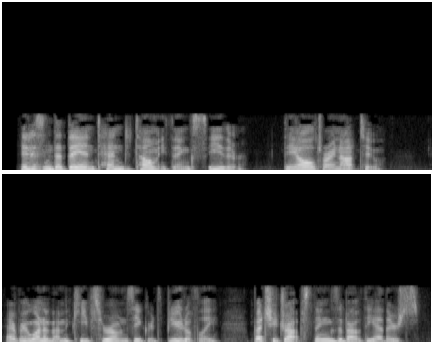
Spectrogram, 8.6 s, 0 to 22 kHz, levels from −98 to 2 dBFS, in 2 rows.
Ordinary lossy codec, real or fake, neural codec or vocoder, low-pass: MP3, 48 kbps; real; none; 7.2 kHz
